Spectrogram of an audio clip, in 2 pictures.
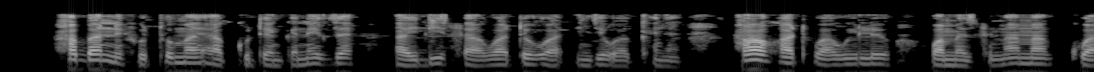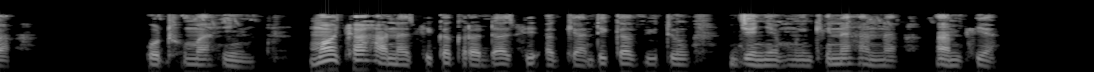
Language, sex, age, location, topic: Swahili, male, 25-35, Nakuru, government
